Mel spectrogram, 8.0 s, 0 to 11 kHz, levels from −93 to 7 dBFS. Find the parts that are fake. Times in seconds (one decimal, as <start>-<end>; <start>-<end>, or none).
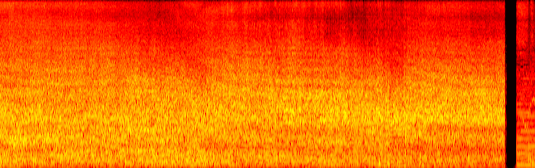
3.8-6.4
